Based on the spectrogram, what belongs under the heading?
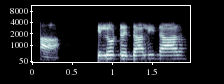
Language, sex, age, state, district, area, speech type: Sindhi, female, 45-60, Maharashtra, Thane, urban, conversation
